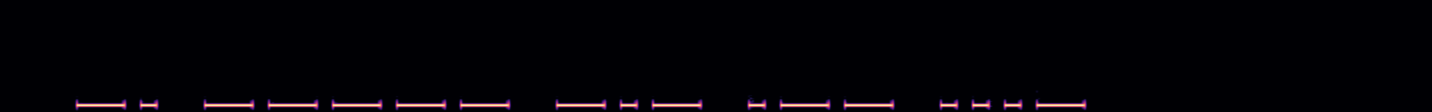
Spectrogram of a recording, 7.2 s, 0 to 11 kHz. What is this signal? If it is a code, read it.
Morse code, heard as a keyed tone, about 15 wpm, 700 Hz. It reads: N0KWV
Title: USA Call Signs - 5 Characters - Repeated 3x - 15wpm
